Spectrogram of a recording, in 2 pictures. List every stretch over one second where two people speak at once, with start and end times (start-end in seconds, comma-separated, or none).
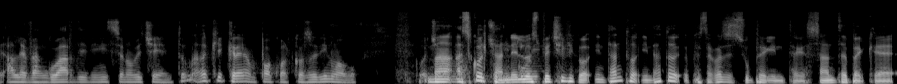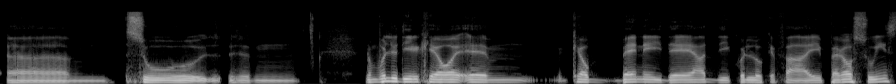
4.2-5.8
